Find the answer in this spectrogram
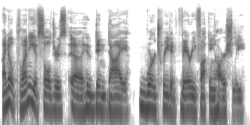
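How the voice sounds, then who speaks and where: A man's voice: mid-range voice, steady tone, measured pace, a bit bright. A man giving casual streamer reaction commentary, blunt and sweary, often thinking aloud as he goes.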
